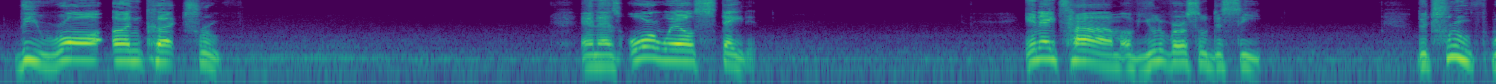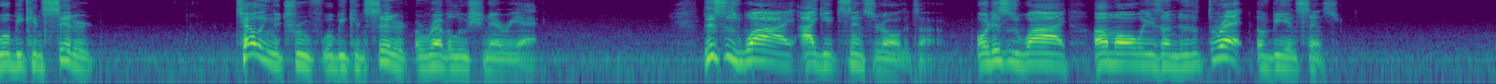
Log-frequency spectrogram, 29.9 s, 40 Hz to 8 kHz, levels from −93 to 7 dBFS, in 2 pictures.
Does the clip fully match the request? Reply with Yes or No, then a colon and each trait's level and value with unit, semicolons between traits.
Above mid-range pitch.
No: medium, 140 Hz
